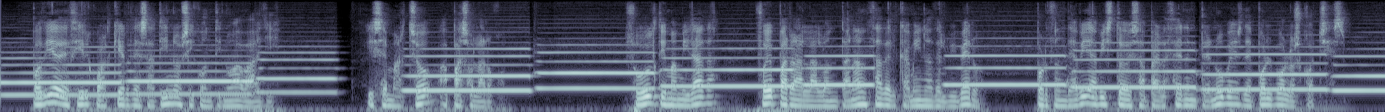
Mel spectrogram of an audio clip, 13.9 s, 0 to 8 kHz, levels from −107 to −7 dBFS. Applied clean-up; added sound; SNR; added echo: none; Wind instrument, woodwind instrument; -3 dB; none.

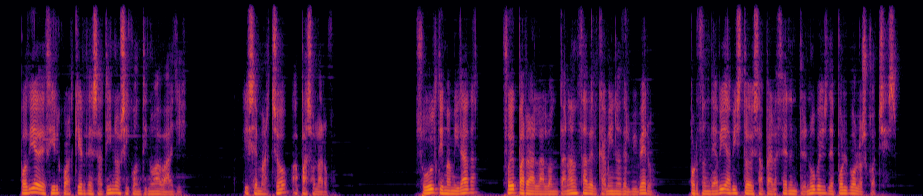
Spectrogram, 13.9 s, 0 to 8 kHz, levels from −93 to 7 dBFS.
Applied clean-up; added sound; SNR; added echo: neural mask model DeepFilterNet 3.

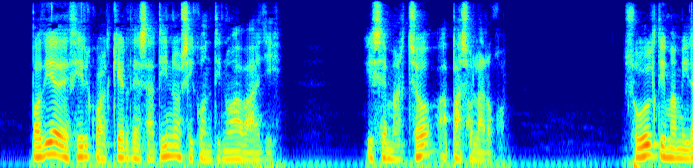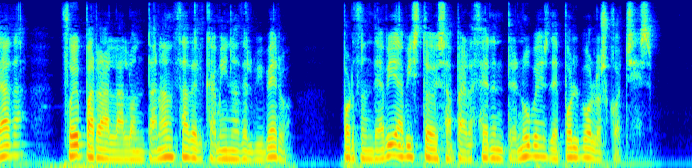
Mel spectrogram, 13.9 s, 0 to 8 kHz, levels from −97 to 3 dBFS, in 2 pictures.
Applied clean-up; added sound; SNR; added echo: none; none; none; none.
